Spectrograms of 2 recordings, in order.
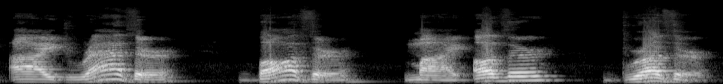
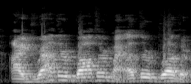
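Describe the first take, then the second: First: The sentence is spoken slowly. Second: The sentence is spoken very fast. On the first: "One more time. Slowly" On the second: "And even faster"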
